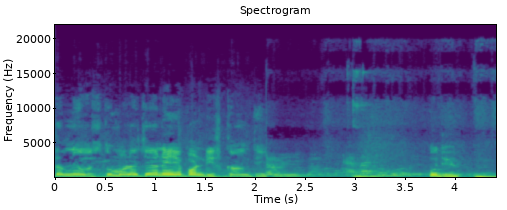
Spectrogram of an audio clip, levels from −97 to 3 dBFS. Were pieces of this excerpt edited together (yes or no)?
yes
